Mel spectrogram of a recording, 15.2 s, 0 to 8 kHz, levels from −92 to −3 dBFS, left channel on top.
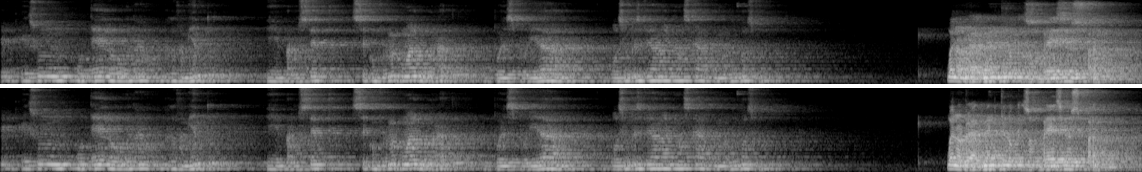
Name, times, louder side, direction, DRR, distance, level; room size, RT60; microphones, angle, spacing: voice 1, 0.3-2.9 3.5-7.6 8.1-10.2, equal, ahead, -4 dB, 1.0 m, -34 dB
voice 2, 12.6-14.7, right 1 dB, 70° right, -1 dB, 1.4 m, -24 dB
13.5 x 6.2 x 4.3 m, 2.9 s
head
